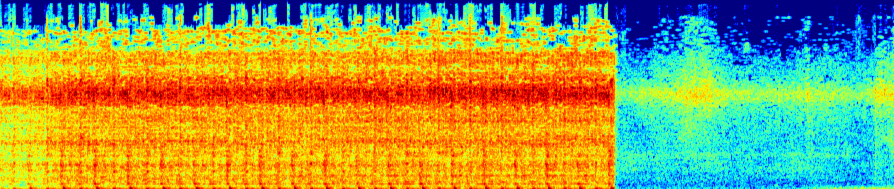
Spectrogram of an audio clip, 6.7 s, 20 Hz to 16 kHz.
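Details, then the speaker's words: Exmark Metro 36 commercial walk-behind mower with Honda GV400 engine, curb find, running after a recoil starter repair, PTO working. Steady, regular thumping idle with no skips or rattles for several seconds, then it stops; healthy engine. "look how that's idling it's purring like a kitten man this is one of the smoothest sounding engines have had that's freakin unbelievable man"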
